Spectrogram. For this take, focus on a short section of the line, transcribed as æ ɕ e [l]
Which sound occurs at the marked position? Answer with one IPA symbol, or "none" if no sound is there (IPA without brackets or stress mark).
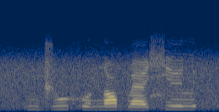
l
